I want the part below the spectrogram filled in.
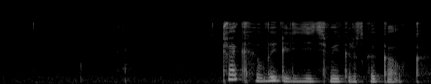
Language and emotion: Russian, neutral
